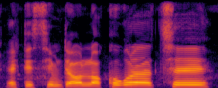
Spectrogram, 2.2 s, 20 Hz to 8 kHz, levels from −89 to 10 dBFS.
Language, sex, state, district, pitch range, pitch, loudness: Bengali, male, West Bengal, Alipurduar, 130-180 Hz, 170 Hz, -14 LUFS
